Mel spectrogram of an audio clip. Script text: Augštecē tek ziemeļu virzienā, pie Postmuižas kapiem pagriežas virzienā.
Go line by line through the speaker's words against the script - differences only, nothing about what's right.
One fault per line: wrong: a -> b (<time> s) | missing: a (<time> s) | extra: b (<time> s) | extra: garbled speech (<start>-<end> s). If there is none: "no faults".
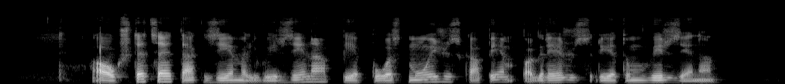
extra: rietumu (6.0 s)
